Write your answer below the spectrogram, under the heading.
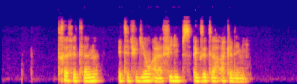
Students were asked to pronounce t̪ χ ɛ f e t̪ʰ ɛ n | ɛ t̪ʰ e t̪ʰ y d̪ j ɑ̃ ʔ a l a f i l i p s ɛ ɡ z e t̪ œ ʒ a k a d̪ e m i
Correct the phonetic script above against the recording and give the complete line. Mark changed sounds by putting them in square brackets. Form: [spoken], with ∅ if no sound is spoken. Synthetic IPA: t̪ χ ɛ f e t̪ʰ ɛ n | ɛ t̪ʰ e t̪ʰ y d̪ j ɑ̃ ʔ a l a f i l i p s ɛ ɡ z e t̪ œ [ʁ] a k a d̪ e m i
